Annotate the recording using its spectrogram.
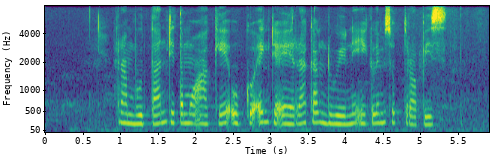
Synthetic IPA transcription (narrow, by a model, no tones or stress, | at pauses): rambut̪and̪̥i̤t̪əmoʔakeʔuɡ̥ɔ̤ʔɪŋɖ̥ä̤ʔeɾahkaŋd̪uweneʔiklɪmsup̚t̪ɾopɪs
